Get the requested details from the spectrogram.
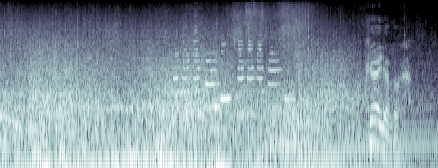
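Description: Gravel and dirt spray from spinning tyres.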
